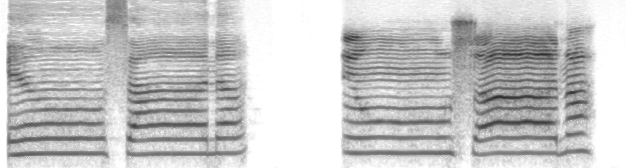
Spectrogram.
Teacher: when you're joining the alif to the noon, 2-second partial nasal sound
